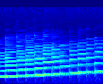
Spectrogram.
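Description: Grand piano playing an ascending chromatic scale, one key after another in even half steps, climbing steadily through the octave at about four to five notes a second.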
